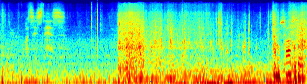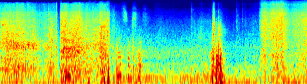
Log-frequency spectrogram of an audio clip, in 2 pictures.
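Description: Plastic bin bags rustling and crinkling as rubbish is rummaged through inside a wheelie bin, in two long stretches, over a steady low hum. A single sharp thump comes about two thirds of the way through.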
